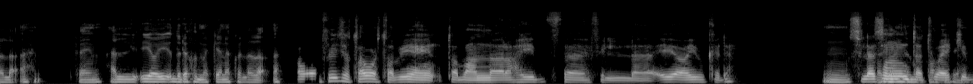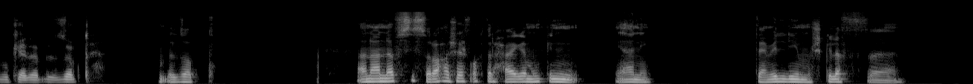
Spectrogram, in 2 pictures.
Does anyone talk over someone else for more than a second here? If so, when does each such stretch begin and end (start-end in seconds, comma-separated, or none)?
8.5-9.7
